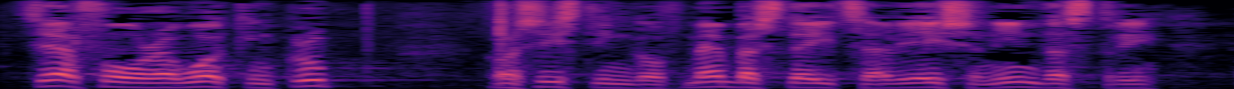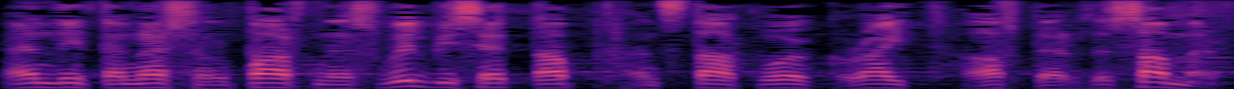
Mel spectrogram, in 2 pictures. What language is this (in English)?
English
